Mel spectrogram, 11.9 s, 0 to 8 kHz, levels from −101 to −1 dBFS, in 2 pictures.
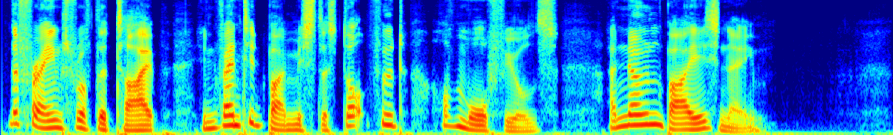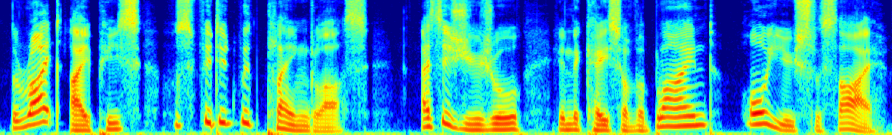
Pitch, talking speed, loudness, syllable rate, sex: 155 Hz, 190 wpm, -20 LUFS, 5.4 syllables/s, male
